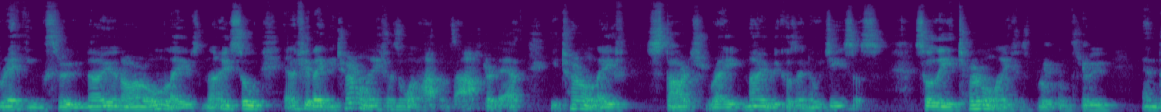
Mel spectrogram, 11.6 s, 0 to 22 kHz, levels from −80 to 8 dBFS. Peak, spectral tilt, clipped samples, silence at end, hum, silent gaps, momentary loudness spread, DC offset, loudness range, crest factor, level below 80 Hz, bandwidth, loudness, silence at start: -8 dBFS; -6 dB/octave; under 0.1%; 0 s; none; none; 10 LU; under 0.1%; 4 LU; 18 dB; -62 dBFS; 19.5 kHz; -26 LUFS; 0 s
